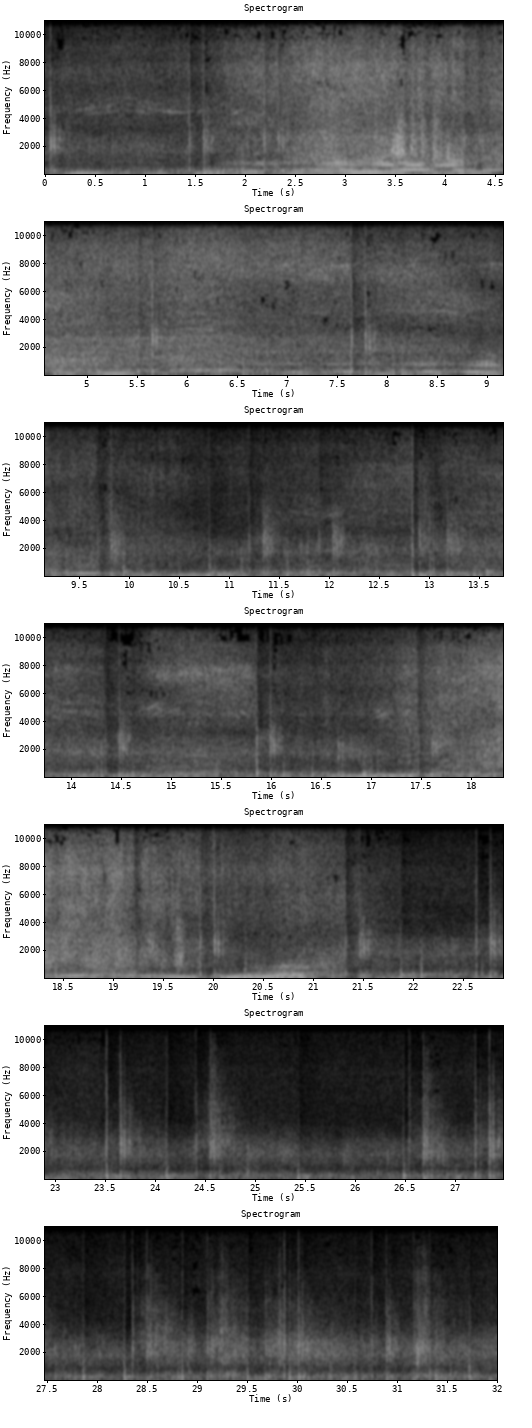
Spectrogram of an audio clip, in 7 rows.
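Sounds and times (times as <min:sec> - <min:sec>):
fireworks banging and crackling: 0:00.0 - 0:00.4, 0:01.3 - 0:32.0
car engine revving: 0:00.0 - 0:24.4.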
